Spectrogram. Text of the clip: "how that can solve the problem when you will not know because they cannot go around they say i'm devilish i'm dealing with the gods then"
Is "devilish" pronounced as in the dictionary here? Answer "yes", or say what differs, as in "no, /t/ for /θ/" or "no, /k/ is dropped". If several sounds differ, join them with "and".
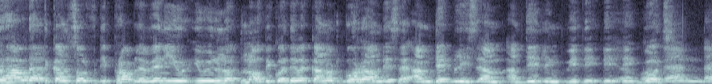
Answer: no, /b/ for /v/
